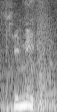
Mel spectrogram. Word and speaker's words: simit: How do you pronounce this? Simit.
